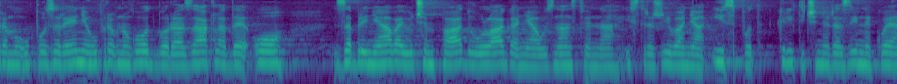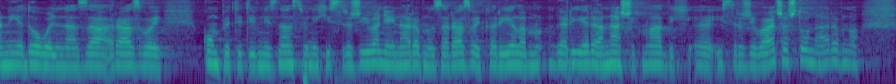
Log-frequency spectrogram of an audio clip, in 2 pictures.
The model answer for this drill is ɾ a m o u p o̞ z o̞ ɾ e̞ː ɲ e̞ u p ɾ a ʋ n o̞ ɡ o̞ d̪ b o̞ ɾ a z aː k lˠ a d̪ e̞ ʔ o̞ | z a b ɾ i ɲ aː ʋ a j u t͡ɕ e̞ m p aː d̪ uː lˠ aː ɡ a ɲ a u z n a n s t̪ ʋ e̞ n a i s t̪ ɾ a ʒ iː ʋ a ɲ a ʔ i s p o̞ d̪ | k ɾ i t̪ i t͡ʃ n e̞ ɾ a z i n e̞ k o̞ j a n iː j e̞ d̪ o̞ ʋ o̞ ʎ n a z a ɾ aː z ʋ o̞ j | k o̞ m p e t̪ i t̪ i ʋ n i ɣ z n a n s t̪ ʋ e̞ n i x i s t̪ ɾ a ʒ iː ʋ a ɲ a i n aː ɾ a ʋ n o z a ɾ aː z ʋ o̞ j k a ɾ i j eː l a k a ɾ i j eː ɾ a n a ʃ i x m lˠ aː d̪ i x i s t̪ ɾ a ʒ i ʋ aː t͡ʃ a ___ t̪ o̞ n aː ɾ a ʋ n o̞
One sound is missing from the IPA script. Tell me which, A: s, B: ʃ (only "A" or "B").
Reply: B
